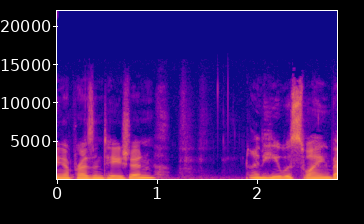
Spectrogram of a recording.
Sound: chuckles

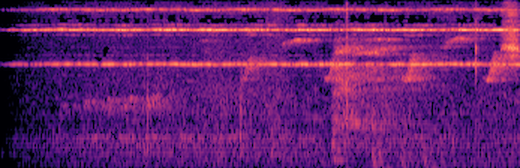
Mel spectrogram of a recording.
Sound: the whining noise is from bugs

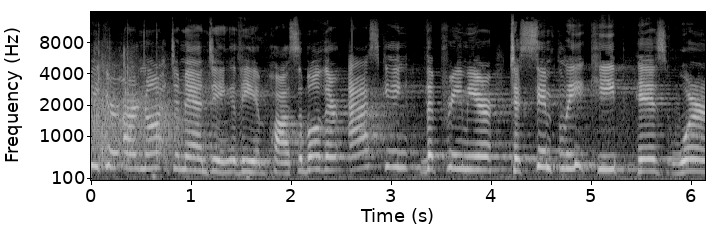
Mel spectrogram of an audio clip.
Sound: applause

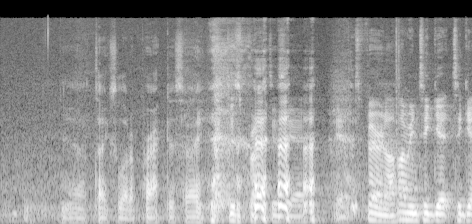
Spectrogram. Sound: laughs

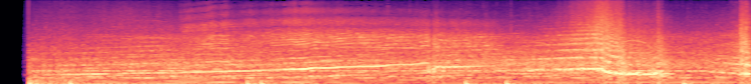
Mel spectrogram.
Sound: car engine sound

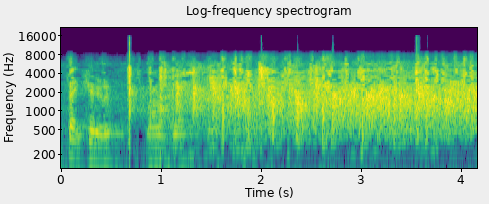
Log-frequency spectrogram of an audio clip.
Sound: applause

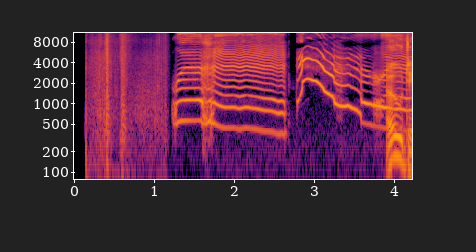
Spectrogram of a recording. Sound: crying

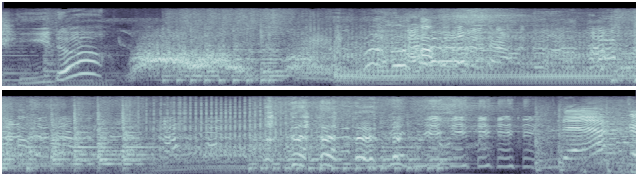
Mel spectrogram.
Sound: laughing

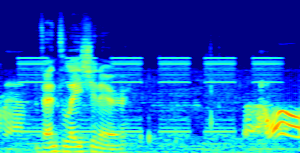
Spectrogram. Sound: in game: alarm goes off

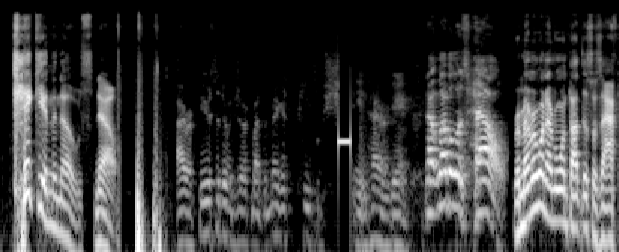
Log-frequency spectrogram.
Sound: drops mic

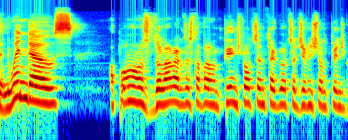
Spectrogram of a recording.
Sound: foreign language

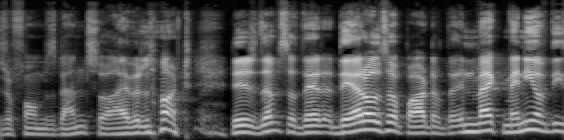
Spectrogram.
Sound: chuckles

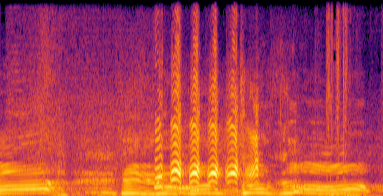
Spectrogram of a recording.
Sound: laughs

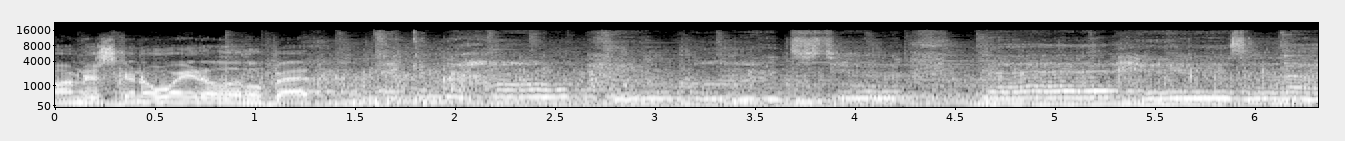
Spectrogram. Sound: applause and music continues

